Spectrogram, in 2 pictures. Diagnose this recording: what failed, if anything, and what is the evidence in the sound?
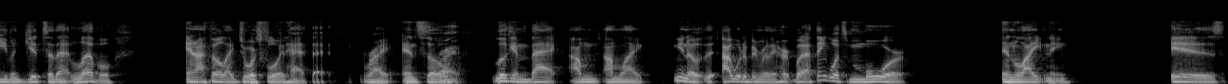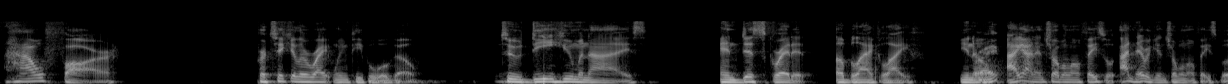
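Bit errors on an ADPCM link, a transmission-stage fault, cause pops and rough bursts at 2.44 to 2.65 s, 17.72 to 17.74 s and 20.94 to 21.06 s. A low error rate corrupts the decoder's step size and predictor. Each hit rings briefly, with level jumps, through otherwise clear 64 kbit/s G.722.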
